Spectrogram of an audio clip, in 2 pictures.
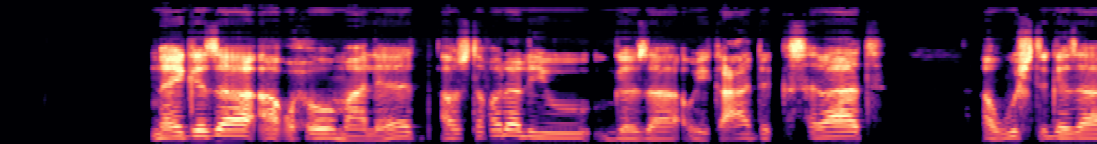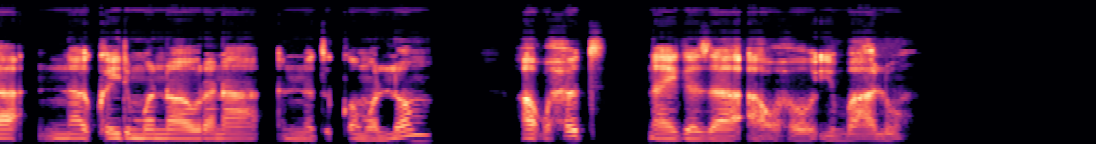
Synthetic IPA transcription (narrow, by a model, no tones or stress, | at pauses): najɡɐzaa̰χʼħomalɐt̪aβzɨt̪ʰɐfɐlalɐjuɡɐzawɔ̰jkʰaʕad̪ɐkʼːi̥sɐβat̪ | ʔaβwʊʃt̪ʼiɡɐzanaβkʰɐjd̪ɨmonːawawɾɐnaɨnːɨt̪ʼɨkʼːomɐlːo̞m | ʔaχʼħut̪ | najɡɐzaʔa̰χʼħojɪbːaha̰lu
